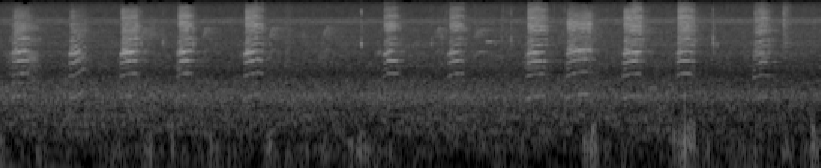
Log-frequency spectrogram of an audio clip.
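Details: Juvenile pied currawong, one of several young birds hanging around a home, giving harsh, nasal honking calls repeated in quick bursts roughly every half second to second, over steady background hiss.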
